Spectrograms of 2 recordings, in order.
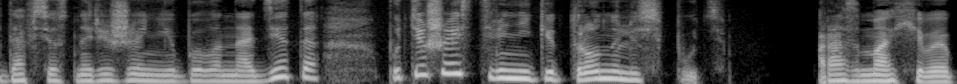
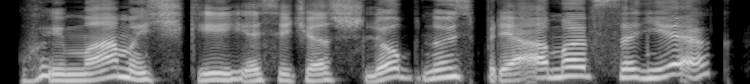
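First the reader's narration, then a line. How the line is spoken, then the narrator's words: Shouting while skiing downhill. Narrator (Russian): кричал шпион Дырка, спускаясь на своих лыжах с небольшой горки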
